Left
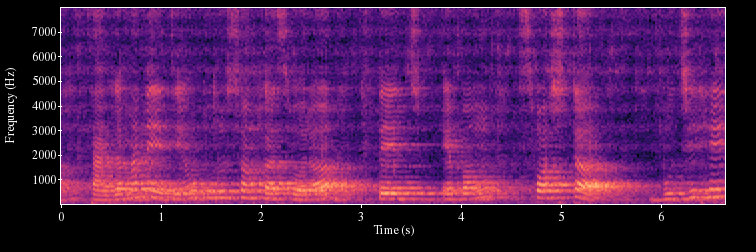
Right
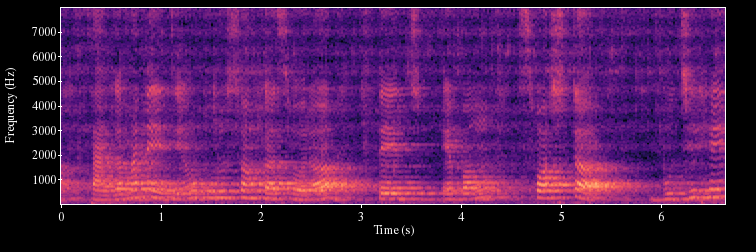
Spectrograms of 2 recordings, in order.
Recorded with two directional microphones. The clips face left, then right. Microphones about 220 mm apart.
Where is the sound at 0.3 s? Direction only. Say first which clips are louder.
Left 3 dB; 30° left (ahead or behind).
